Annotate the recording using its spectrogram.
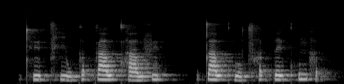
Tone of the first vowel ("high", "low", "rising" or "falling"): low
